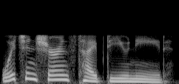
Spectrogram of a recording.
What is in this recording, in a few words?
question english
